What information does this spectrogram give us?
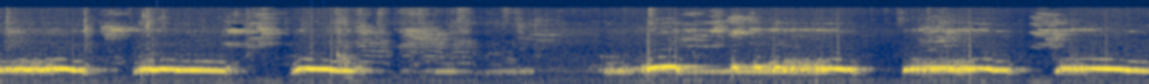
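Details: Kelantan-type spotted dove, a cage bird valued for a deeper, sweeter coo than local doves, giving a steady series of soft mellow coos, about one per second, with a few quieter broken notes in the middle.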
